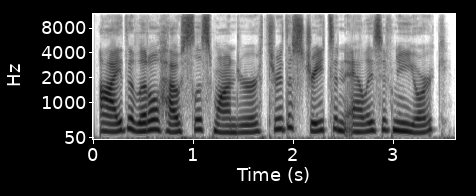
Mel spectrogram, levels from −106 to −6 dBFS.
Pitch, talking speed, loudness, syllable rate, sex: 230 Hz, 215 wpm, -18 LUFS, 5.5 syllables/s, female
